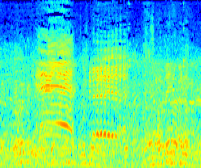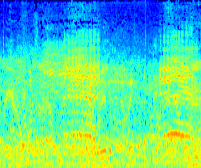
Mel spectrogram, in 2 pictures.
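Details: Big rams at a livestock market in Pebbair, India, giving several short harmonic bleats spaced a few seconds apart amid constant crowd chatter and speech.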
